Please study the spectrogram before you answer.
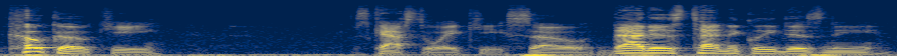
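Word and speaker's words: Castaway Cay: want to say that it's k when it's cay right i don't know everybody calls it castaway key that's i think it's spelled like it's spelled differently but it's castaway key is what it's supposed to is how you're supposed to say it that was the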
